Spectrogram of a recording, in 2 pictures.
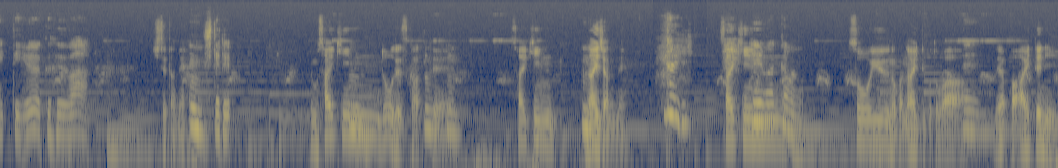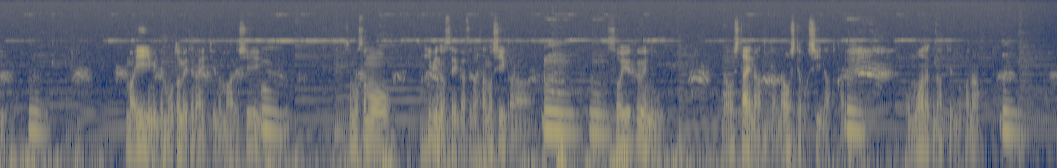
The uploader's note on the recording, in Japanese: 中庭で秋晴れと風を感じながら収録をさせていただいております。遠くで鳴る風鈴の音 小鳥たちの歌声 木々の揺れる音など 声の向こう側にうっすらと聞こえる沢山の音も合わせて聞いていただけますと嬉しいです。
